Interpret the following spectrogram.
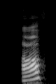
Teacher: एल का उच्चारण कर ही नहीं रहे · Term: साइलेंट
